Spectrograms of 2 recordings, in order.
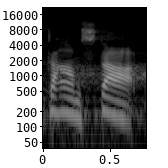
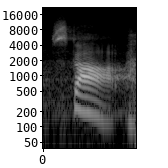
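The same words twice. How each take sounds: First: Said in the usual way. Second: Firm stop. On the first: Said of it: "and I said". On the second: Retold or imitated. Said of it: "I stood away, and I was like".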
